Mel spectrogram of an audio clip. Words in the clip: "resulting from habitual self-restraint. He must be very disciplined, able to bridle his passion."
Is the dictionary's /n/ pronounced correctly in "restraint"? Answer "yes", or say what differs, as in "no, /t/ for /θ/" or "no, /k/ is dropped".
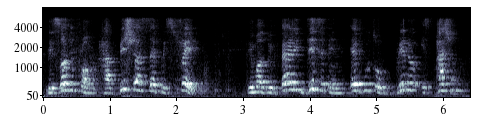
no, /n/ is dropped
